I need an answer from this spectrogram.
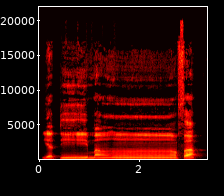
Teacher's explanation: نون کی آواز کو اب ناک میں چھپا کر پڑھیں گے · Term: اخفا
